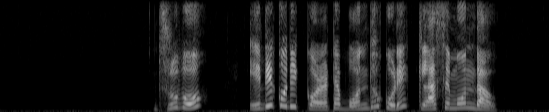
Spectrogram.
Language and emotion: Bengali, angry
